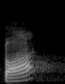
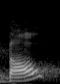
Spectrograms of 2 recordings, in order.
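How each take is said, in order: First: It uses the same vowel as cot. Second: It uses a traditional Southern style vowel. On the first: "where cot and caught are the same vowel" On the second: "which is a traditional Southern pronunciation"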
